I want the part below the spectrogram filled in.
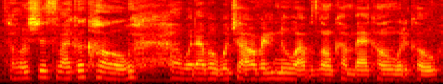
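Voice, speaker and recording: Casting: congested woman vlogger, bright forceful tone, rambling kitchen chat, faint noise behind. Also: low-pitched, fairly even intonation. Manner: chatty, rambling, drawn-out storytelling. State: congested with a cold. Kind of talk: casual morning vlog chat. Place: home kitchen, cooking.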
